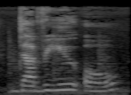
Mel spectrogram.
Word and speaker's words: を: always written in hiragana and never in katakana or kanji because all the particles are written in hiragana although is pronounced as o it won't be able to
